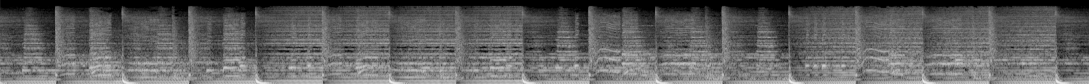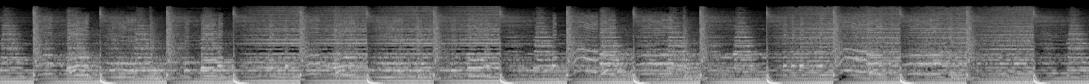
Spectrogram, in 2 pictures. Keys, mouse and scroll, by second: 0.4 click, 0.7 middle drag, 0.9 Tab, 1.3 middle click, 1.7 scroll up 1, 1.8-2.1 scroll down 5, 2.1 `, 3.0 a, 3.3 `, 3.7 scroll down 3, 3.9 middle click, 4.1-5.0 scroll up 6, 5.0-6.9 middle drag, 6.9 alt+click, 7.5 alt+click, 8.9 x, 10.4 scroll down 6, 10.6 Tab, 10.9-11.6 middle drag, 11.6-12.0 scroll down 4, 12.0-12.9 middle drag, 12.9-13.6 scroll up 2, 13.6 click, 13.8 `, 14.3-14.6 middle drag, 14.6-15.0 scroll up 2, 15.0 shift+middle drag, 15.3-15.8 scroll up 2, 15.8 shift+click, 16.1-16.8 middle drag, 16.8 `, 17.5 shift+middle drag, 17.7-18.1 scroll up 4, 18.1-21.7 typing.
